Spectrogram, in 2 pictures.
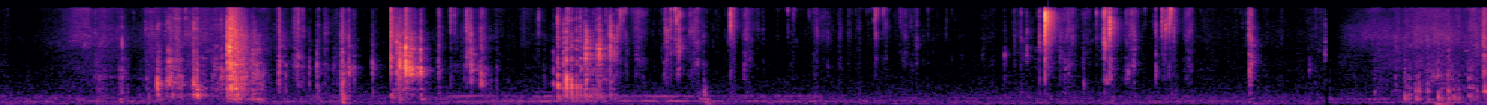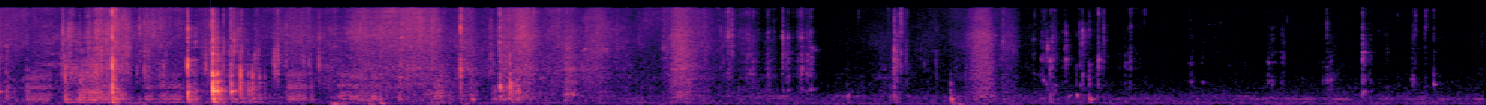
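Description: Plastic bags of slime crinkling and slime being squished and pulled by hand: irregular short crackles and sticky sounds, busiest in the middle stretch.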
